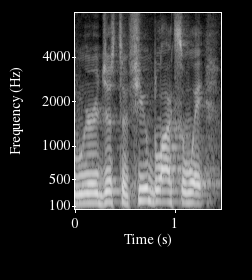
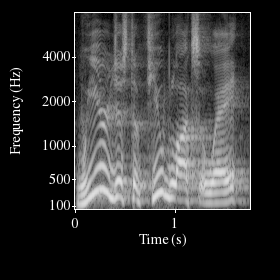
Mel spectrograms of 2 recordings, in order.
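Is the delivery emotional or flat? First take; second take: flat; emotional. First: It is said with flat, neutral intonation. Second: It is said with rising, emotional intonation. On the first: "elle n'a pas dit" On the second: "elle veut marquer l'émotion"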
